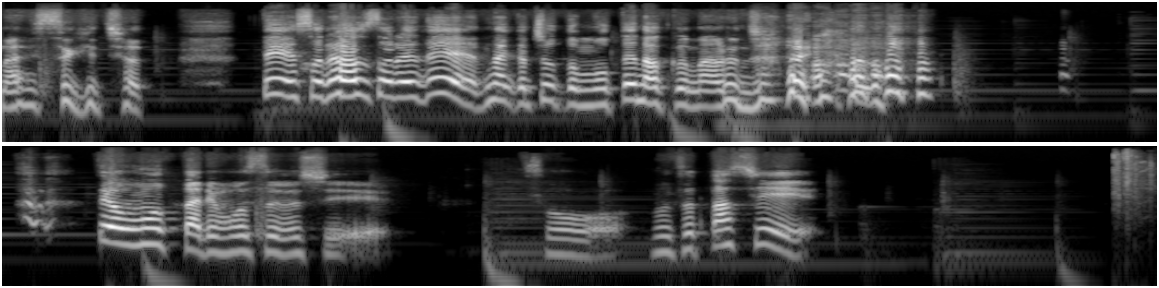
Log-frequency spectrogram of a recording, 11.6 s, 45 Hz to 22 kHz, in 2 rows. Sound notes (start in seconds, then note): 7.3 laughs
